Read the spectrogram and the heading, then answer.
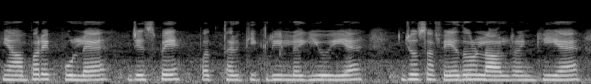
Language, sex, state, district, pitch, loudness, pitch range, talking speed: Hindi, female, Uttar Pradesh, Shamli, 215 Hz, -15 LUFS, 210-225 Hz, 200 wpm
